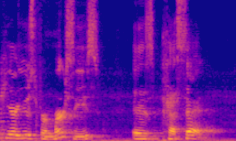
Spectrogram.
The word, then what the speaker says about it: chesed: Everyone say chesed with the throat. Chesed. Okay, no one's going to say it. On the count of three. One, two, three. Chesed. Right. It's a Hebrew word. You know you're saying it right in Hebrew if you're like coughing something up out of your lungs.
